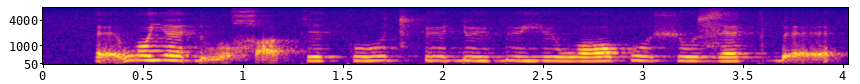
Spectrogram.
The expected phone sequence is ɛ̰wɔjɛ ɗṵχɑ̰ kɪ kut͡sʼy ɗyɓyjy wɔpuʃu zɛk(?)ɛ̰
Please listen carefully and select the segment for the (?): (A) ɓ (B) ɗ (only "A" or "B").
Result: A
